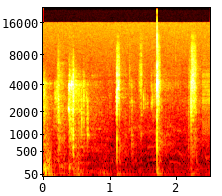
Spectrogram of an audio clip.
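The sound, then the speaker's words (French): A series of sharp knocks on a bedroom door, irregularly spaced over a couple of seconds, with one louder rap near the middle and some faint rattling between the hits. No one speaks. “On frappe à la porte.”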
